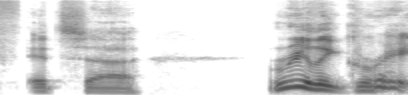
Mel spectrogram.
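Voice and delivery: voice cracking. Presenter introducing a camp kitchen knife, with a cracking voice. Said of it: "excuse me for the cracking voice".

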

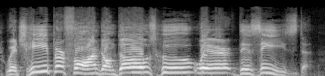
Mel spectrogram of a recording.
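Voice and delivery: slow, drawn-out, stretched "diseased". Speaker reading John 6:2 aloud, slow on 'diseased'. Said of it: "I like to speak slow that word".

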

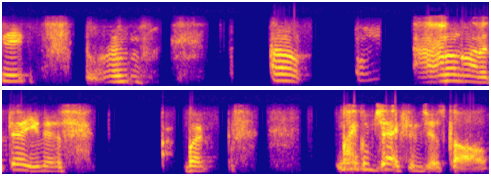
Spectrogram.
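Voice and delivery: put-on voice on the verge of crying. Retelling a call from his wife at the time: imitating someone almost in tears. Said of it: "she's almost in tears".

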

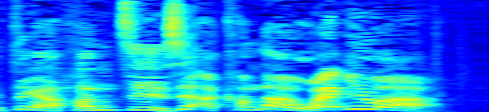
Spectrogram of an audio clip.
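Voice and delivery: very high, shrill, screeching shouting. In a skit, the mother threatens to whack someone, shouting. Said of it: "Mom, stop shouting at other people".

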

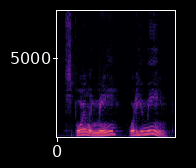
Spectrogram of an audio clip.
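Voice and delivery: shocked, astounded, insistent and demanding tone. Rita answers Grandfather's remark, astounded and demanding. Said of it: "Demanded the astounded Rita".

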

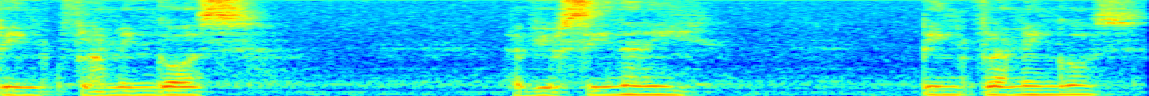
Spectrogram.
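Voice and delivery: put-on movie-star voice with a Spanish accent. Voicing Spider-Man answering a question about his hunting; Antonio Banderas voice. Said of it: "Why do I sound like Antonio Banderas?".

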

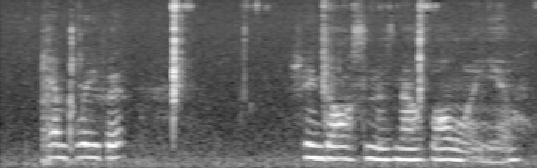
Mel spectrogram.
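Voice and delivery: ordinary delivery

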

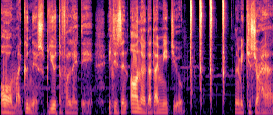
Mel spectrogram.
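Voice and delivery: very low, very deep, very proper courtly gentleman voice. Voicing a character introduced to Mom: French Koopa voice. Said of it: "this is French Koopa".

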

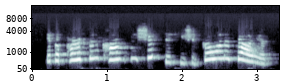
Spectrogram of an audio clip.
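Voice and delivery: very high, petty, spiteful, mean little voice. After failing to shove someone who is stuck, a beetle speaks in a mean little voice. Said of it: "said the beetle in a mean little voice".

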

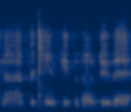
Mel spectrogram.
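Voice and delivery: usual speaking voice

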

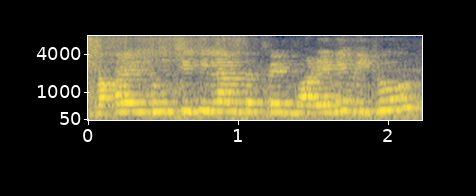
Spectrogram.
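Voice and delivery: high-pitched call projected across distance.

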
